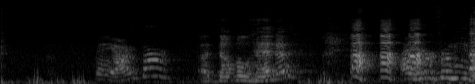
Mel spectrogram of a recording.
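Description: A middle-aged man laughs and talks with animation close by.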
